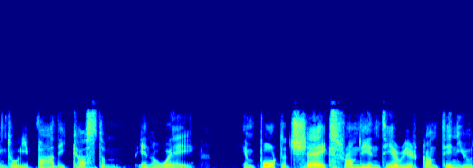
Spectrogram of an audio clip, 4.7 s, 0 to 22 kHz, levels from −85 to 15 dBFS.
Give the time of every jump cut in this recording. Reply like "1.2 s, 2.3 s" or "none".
2.1 s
